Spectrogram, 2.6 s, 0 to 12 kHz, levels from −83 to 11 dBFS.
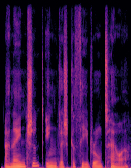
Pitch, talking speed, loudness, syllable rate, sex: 105 Hz, 115 wpm, -18 LUFS, 4.1 syllables/s, male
